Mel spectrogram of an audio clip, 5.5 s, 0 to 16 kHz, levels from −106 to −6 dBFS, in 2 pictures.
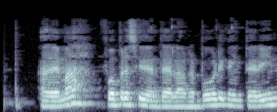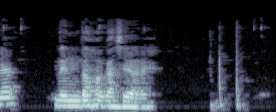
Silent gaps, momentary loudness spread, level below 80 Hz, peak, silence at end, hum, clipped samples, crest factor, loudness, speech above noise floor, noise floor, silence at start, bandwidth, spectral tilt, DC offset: none; 12 LU; -64 dBFS; -8 dBFS; 0.35 s; none; under 0.1%; 16 dB; -23 LUFS; 33 dB; -55 dBFS; 0.15 s; 9 kHz; -7.5 dB/octave; under 0.1%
